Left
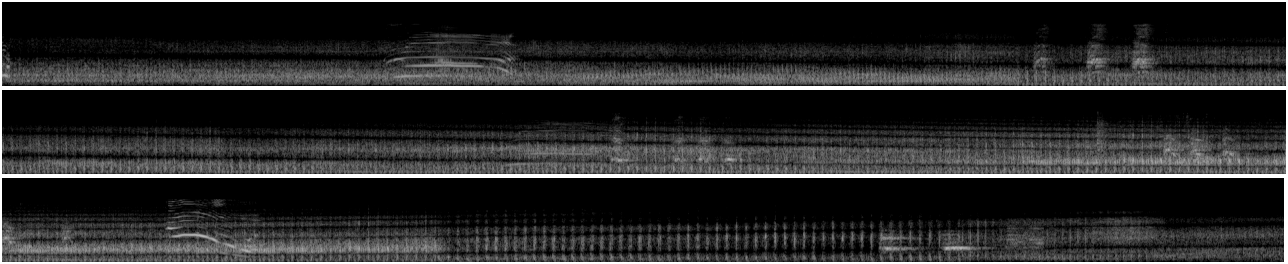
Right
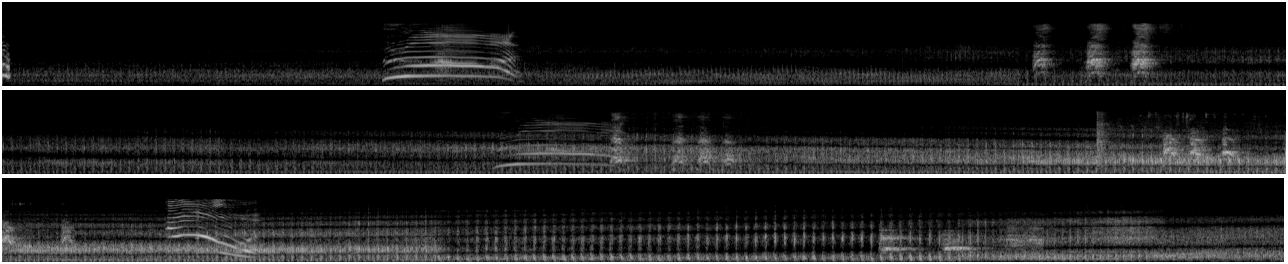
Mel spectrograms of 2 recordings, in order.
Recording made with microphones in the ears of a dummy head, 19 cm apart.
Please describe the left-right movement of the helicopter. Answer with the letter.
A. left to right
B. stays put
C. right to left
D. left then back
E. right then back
A.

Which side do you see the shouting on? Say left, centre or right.
right.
